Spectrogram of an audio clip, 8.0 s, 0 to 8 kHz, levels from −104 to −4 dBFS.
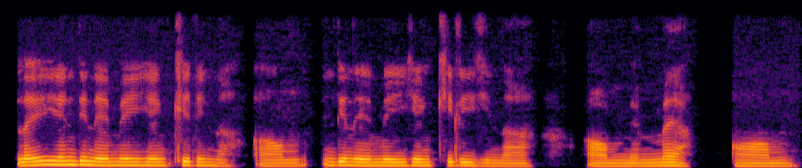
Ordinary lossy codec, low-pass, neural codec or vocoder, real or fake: none; 7.2 kHz; none; real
